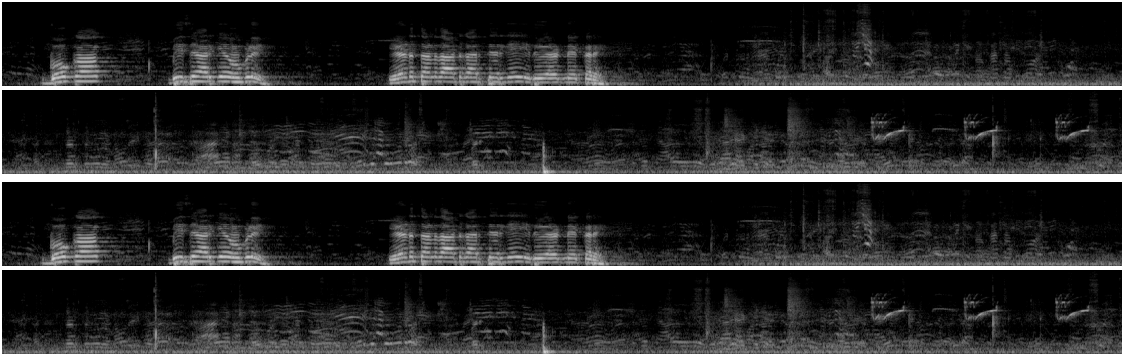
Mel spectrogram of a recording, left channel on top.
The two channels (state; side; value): identical; both; correlation 1.00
